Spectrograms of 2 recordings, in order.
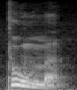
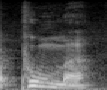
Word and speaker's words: Phume: and H beside it, but in South Africa those are pronounced with a P sound, like Poom.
